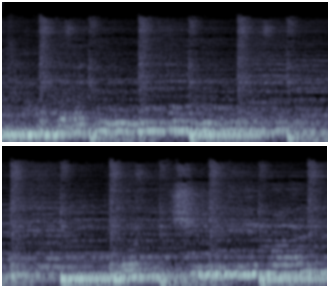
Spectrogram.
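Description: A man singing into a handheld microphone over a recorded backing track, with a bass line that moves about once a second and plucked guitar.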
